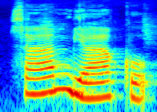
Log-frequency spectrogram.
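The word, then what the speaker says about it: 三百: Jadi 300, 600, dan 800 itu pengucapannya berbeda, bukan hyaku. Jadi kalau 300 itu sambyaku, 600 ropyaku, dan 800 hapyaku.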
